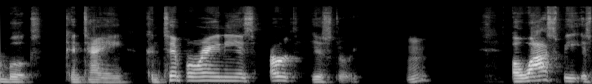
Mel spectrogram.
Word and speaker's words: Oahspe: Oaspi is pronounced O as in o'lock.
